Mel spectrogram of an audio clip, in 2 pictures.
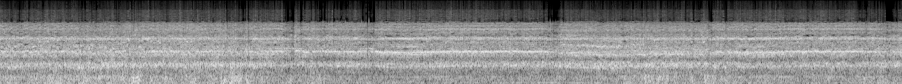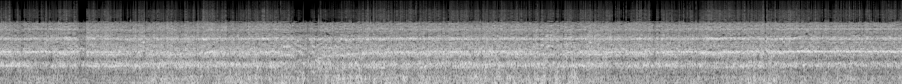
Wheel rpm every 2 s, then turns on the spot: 220, 230, 230, 220, 230, 220, 200, 230, 230.
none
